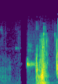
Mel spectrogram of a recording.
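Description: A quick sip of coffee: a short wet slurp followed by a brief swallowing gurgle, heard alone.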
